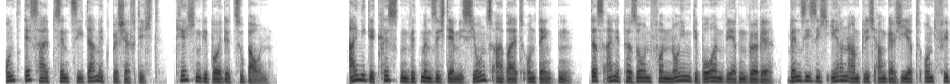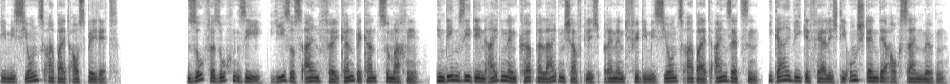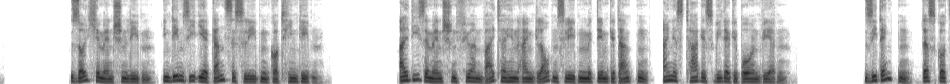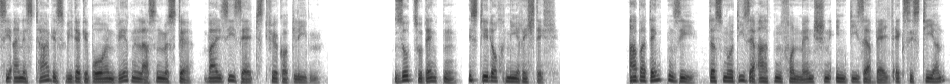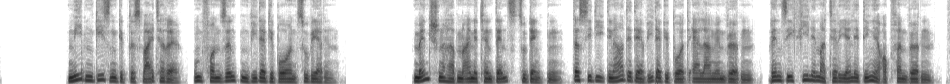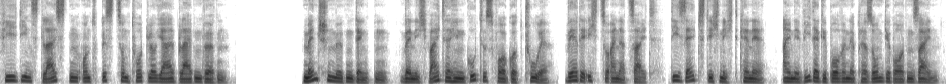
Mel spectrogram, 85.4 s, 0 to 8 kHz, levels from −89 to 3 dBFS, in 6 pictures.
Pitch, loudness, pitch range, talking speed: 110 Hz, -21 LUFS, 95-125 Hz, 135 wpm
